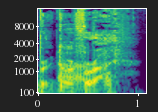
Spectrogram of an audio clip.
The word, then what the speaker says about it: Burgdorferi: That seems to be the consensus pronunciation. Actually, one of the researchers yesterday worked with, I think his name was Billy Burgdorferi, and so he pronounced it that way.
